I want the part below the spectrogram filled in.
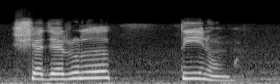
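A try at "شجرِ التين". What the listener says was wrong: نہ شجر التین، یاد رکھیے بعد والے پہ زیر آئے گا. شجر التین،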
